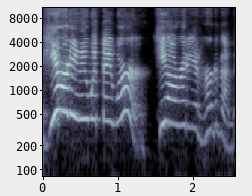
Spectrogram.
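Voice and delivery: high, loud defensive comeback; exasperated retort. Retold or imitated. Teller replays defending herself to Jeff, high and exasperated. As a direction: push back hard, then rush on. Acted retort in a car quarrel.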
